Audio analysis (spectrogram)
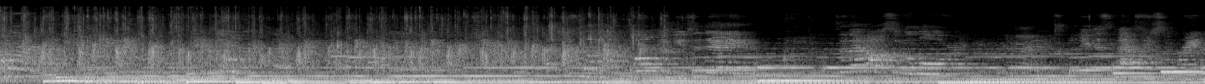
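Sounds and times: worship band music: 0.0 - 12.0
strong bass line: 0.4 - 8.7.

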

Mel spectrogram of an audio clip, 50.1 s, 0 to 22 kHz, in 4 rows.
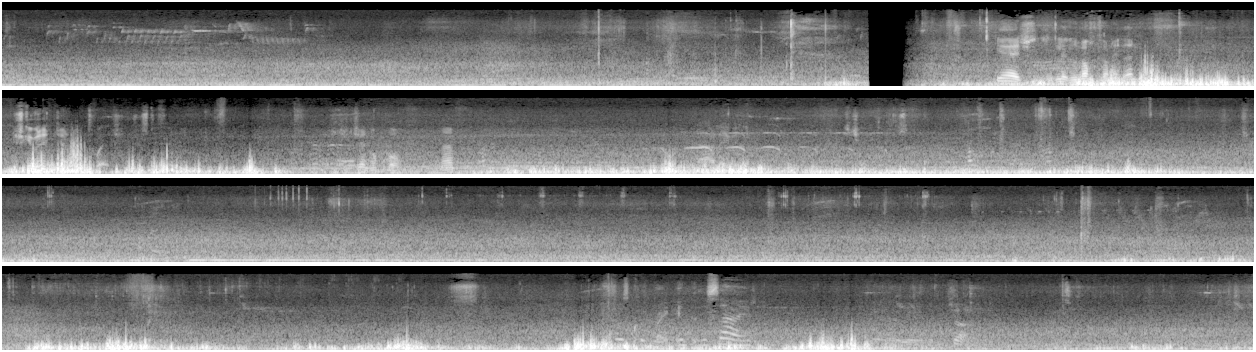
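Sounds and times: wind buffeting microphone: 9.4 - 15.5, 17.1 - 25.7, 36.1 - 47.2, 48.3 - 50.0.

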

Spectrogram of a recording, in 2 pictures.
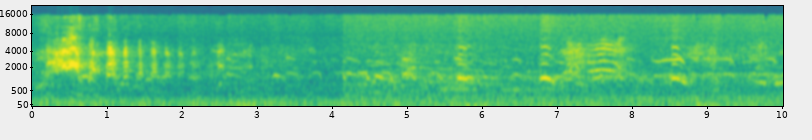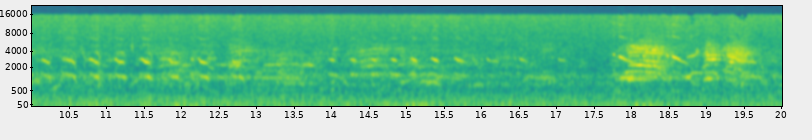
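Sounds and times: birds calling: 2.7 - 20.0.

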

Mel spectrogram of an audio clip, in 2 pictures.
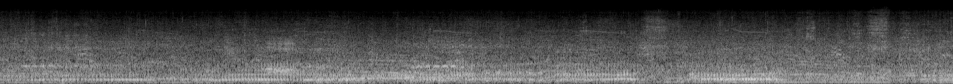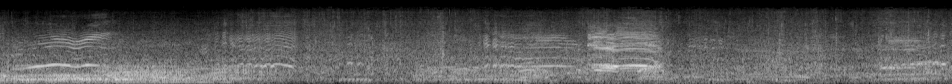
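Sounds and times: indistinct voices: 0.0 - 19.0
motorboat engine humming: 0.0 - 19.0.

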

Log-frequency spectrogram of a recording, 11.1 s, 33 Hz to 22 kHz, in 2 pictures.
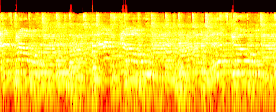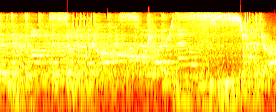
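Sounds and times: synthesizer electronic music: 0.0 - 11.0.

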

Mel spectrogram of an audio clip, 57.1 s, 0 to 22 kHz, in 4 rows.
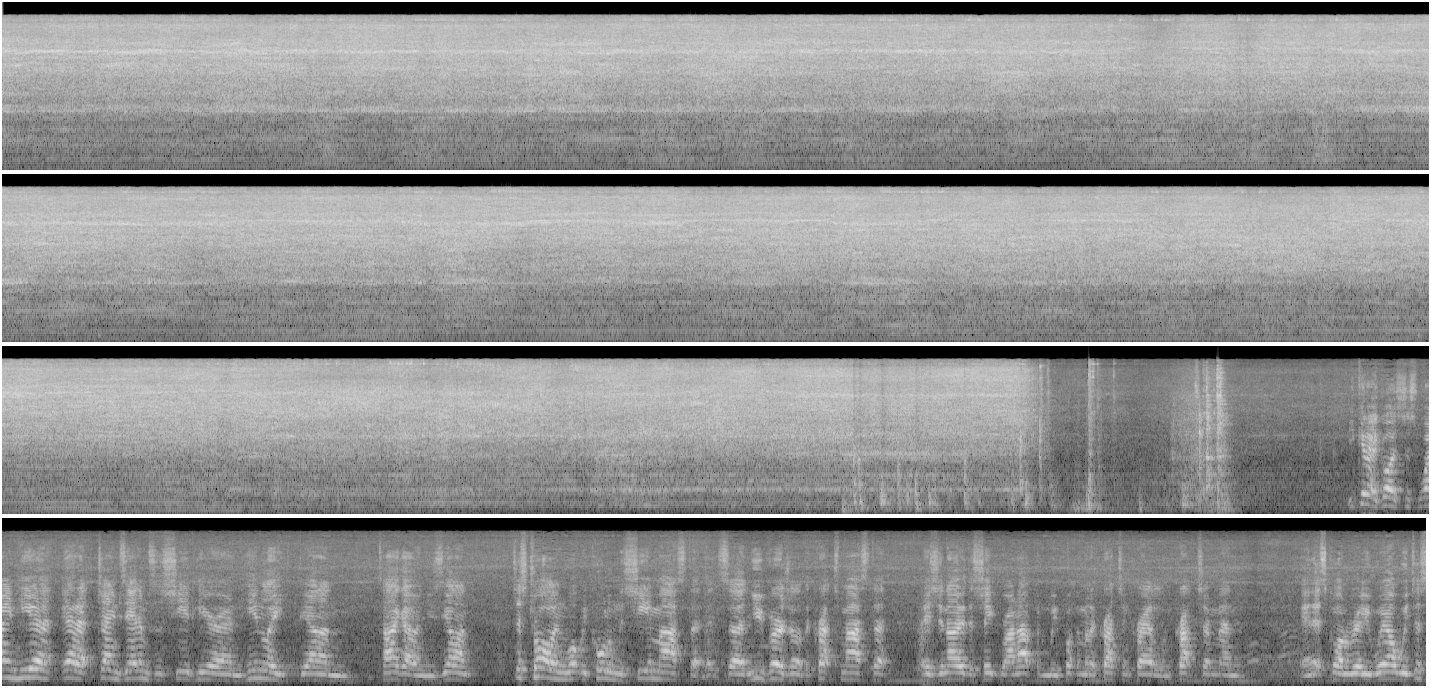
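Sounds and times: electric shears buzzing: 0.0 - 39.6
knocks: 36.6 - 40.9.

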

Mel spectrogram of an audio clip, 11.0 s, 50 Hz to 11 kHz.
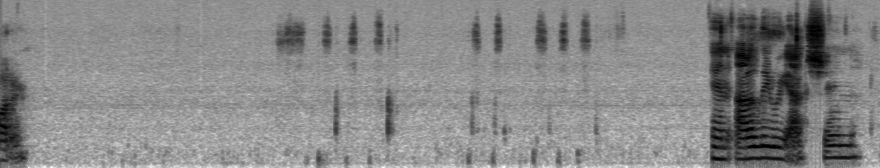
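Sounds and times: marker scratching on paper: 3.4 - 5.0, 5.8 - 7.8.

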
